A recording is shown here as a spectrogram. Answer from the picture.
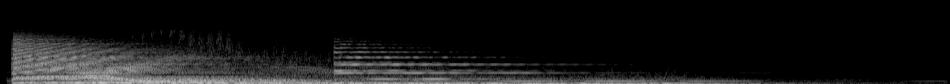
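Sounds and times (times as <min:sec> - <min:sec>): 
terror twang: 0:00.1 - 0:07.4.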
